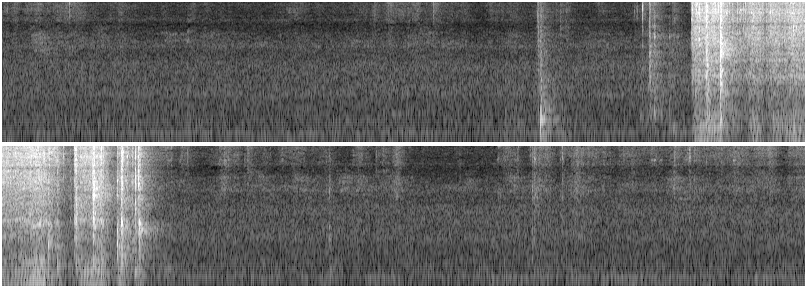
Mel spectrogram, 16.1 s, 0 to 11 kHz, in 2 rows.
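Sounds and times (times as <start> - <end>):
sewing machine stitching: 6.5 - 9.6.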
